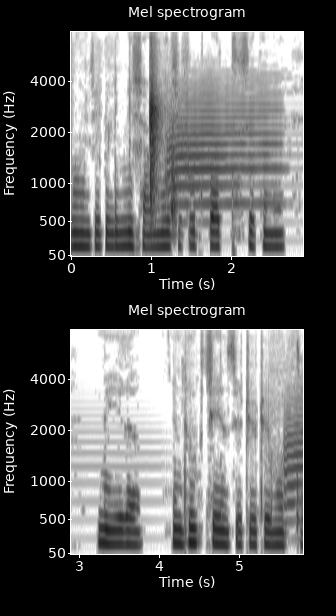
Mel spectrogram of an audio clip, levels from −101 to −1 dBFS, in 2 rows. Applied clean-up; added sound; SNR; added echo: classical method spectral subtraction.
